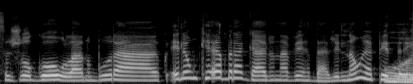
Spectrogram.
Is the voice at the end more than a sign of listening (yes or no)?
yes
